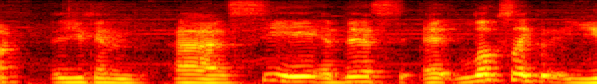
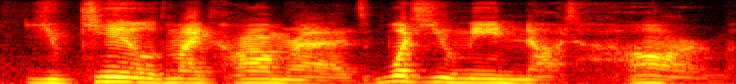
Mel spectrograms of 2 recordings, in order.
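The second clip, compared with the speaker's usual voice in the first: rumbling, draconic dragon voice; 2 semitones lower than usual. Narrator voices a speaker answering the party in Draconic, with a rumbling voice. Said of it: "you hear this like rumbling voice".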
